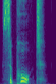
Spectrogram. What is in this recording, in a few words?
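"support", British English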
